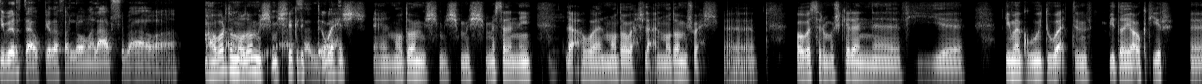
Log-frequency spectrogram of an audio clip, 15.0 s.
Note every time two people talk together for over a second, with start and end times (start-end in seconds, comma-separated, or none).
2.8-4.3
